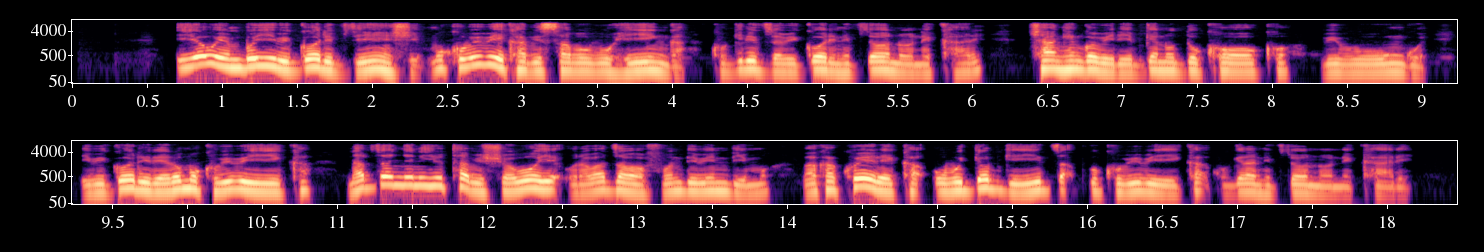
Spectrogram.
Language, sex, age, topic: Rundi, male, 36-49, agriculture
